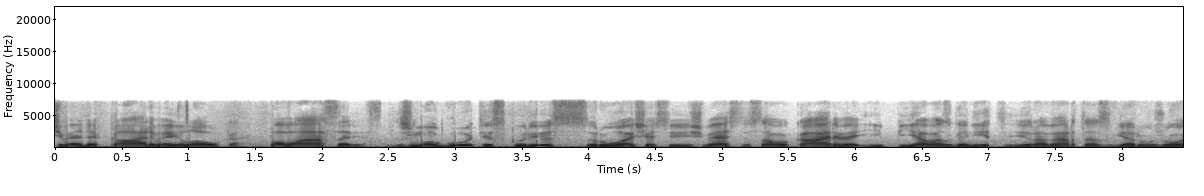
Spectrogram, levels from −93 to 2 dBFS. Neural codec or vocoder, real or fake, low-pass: none; real; 7.2 kHz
